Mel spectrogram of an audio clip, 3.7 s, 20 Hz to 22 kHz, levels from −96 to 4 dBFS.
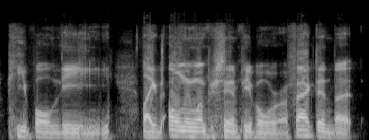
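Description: Between 0.75 and 1.12 s, packets kept arriving lost or too late, and the receiver covered each hole by stretching the last sound it had. This is repeated packet loss (robotic sound). The pattern points to about four separate gaps, the longest around 24 ms. Roughly a fifth of that stretch is patched material. The speech turns choppy, with short slivers dropping out and brief stretches of held-over sound standing in for them.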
